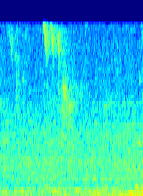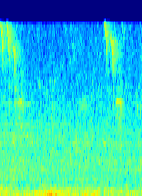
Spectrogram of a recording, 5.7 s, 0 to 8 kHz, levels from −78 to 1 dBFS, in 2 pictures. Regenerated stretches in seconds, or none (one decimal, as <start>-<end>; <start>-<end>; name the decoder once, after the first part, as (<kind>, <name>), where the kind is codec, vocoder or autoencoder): none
